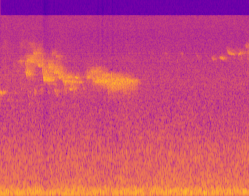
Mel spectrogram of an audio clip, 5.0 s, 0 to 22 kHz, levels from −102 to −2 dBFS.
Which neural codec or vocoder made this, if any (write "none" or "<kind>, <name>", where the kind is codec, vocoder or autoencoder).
vocoder, BigVGAN v2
